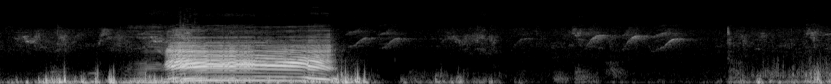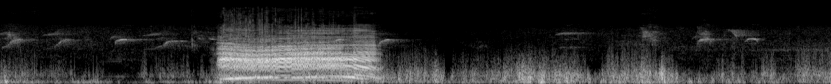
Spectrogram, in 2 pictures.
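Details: Village cow calling to another cow that was taken away from the herd, recorded in the morning in a rural setting; two long, loud, harmonic moos about two seconds each, roughly eight seconds apart, with small birds chirping throughout.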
